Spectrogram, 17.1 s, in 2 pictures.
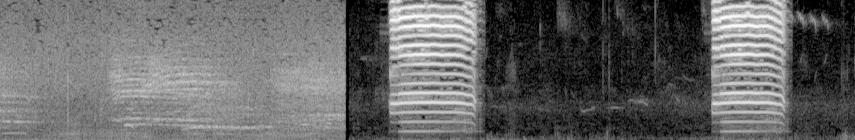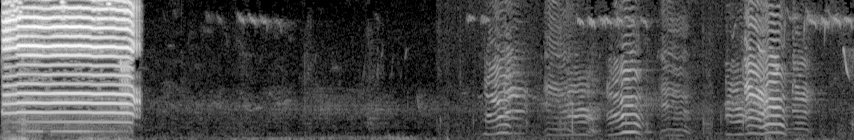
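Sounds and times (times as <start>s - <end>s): animal bleating: 1.1s - 4.8s, 7.1s - 7.9s, 8.6s - 10.0s, 13.4s - 16.7s.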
